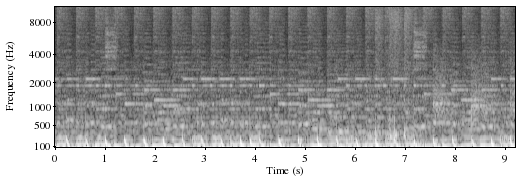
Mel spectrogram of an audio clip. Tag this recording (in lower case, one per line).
dance music
music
